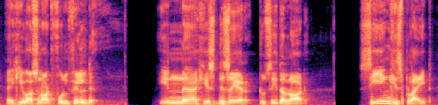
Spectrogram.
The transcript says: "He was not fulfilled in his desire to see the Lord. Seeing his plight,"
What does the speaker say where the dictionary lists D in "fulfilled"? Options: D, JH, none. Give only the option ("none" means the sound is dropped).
D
